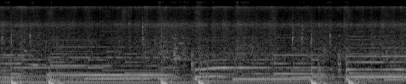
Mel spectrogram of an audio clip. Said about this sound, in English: Now it's time to put the leftover rice. Just stir it together with the kimchi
